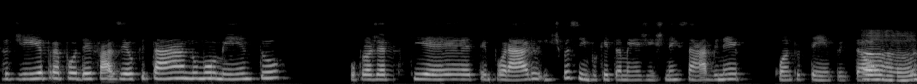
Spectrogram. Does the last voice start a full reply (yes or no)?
yes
